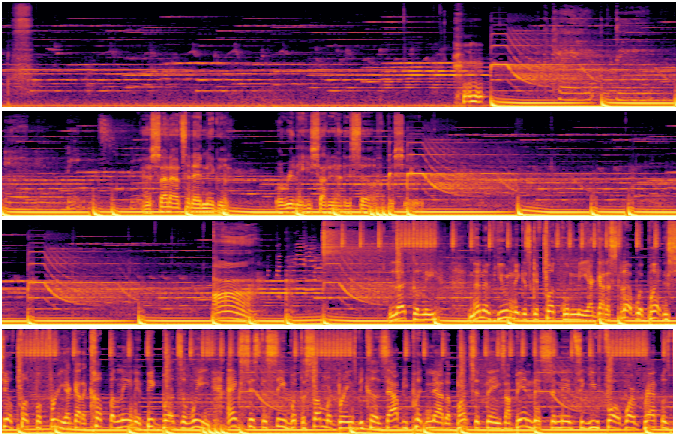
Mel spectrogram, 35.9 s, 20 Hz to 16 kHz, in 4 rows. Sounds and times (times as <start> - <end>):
Hip hop music: 0.0 - 35.9.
